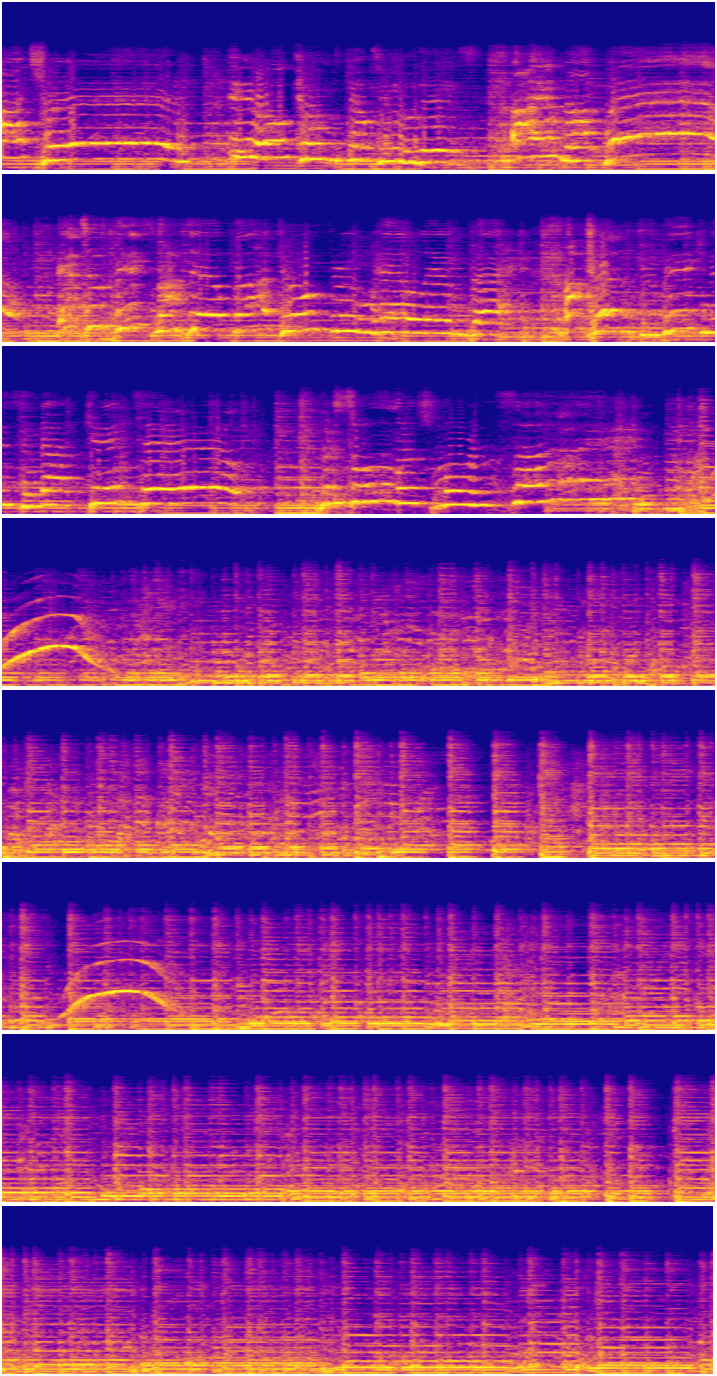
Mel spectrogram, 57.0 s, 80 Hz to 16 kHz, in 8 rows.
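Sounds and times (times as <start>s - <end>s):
acoustic guitar strumming: 0.0s - 57.0s.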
